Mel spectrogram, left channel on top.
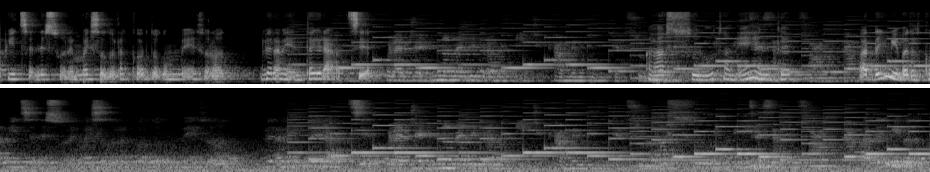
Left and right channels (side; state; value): right; noise; rumble, 6 dB below the sound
